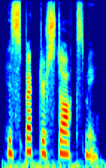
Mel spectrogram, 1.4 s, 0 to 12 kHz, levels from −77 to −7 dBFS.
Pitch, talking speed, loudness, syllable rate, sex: 195 Hz, 170 wpm, -16 LUFS, 3.9 syllables/s, female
